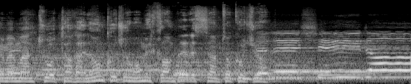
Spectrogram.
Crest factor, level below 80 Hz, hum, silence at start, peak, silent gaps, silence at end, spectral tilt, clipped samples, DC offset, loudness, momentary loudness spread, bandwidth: 14 dB; -56 dBFS; none; 0 s; 0 dBFS; none; 0 s; -4.5 dB/octave; under 0.1%; under 0.1%; -14 LUFS; 6 LU; 18.5 kHz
